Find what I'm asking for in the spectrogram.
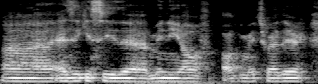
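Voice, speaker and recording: Audible room echo around a man talking at a moderate pace. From Brazil. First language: Portuguese. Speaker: gaming video creator. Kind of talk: gaming tutorial. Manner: hesitant, many fillers and repeats.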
